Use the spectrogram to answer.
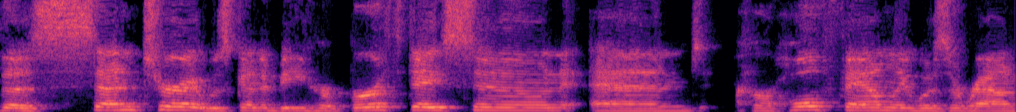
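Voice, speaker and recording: A woman talks at a moderate pace with medium pitch. Her intonation is fairly even, with hardly any pauses. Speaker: interview show host. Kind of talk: podcast interview host intro.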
